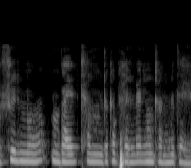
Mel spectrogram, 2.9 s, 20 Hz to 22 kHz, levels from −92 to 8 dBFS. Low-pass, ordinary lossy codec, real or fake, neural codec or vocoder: 7.2 kHz; none; fake; codec, 44.1 kHz, 3.4 kbps, Pupu-Codec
